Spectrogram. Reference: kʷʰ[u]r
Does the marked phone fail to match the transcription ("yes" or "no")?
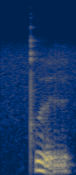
yes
